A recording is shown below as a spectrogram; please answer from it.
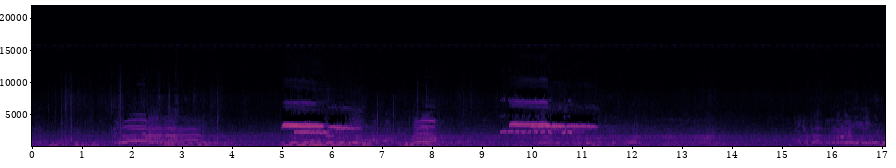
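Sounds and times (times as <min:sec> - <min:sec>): people shouting: 0:01.6 - 0:03.6, 0:05.0 - 0:08.2, 0:09.4 - 0:12.3
referee's whistle blasts: 0:05.0 - 0:06.6, 0:09.4 - 0:11.5.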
